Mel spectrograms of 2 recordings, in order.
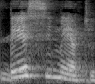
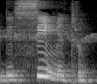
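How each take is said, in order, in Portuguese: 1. A tônica cai na sílaba 'me'. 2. A tônica cai na sílaba 'ci'. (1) "não fica desse, decímetro" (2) "fica decímetro"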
